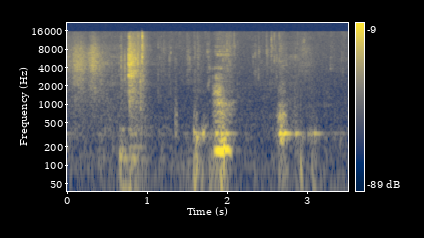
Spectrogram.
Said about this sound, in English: That's cute though, a dog, a little puppy that's running around like crazy. And what the heck is she playing with? A piece of Christmas garland.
